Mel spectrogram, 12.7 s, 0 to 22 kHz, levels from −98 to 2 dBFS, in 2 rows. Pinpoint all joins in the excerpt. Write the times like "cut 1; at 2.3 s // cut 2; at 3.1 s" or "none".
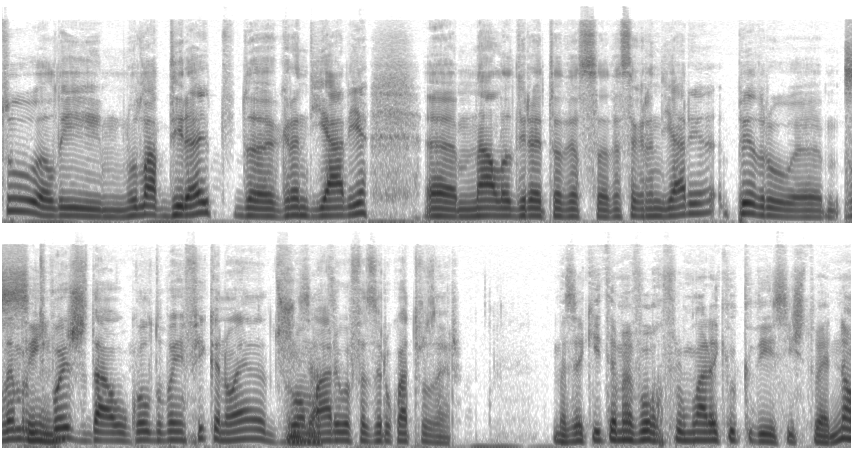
cut 1; at 6.3 s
